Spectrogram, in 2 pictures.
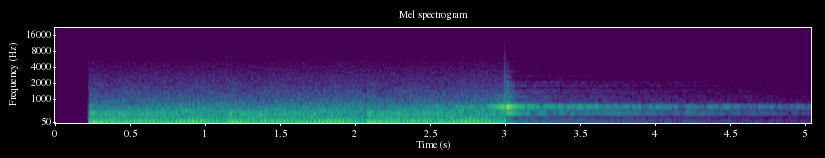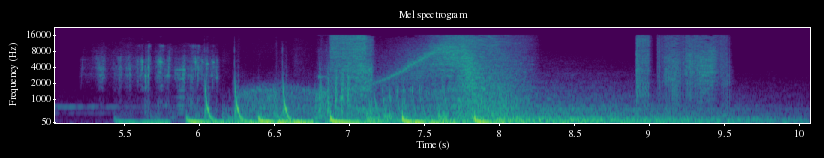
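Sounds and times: pulsing bass beat: 5.9 - 7.8.

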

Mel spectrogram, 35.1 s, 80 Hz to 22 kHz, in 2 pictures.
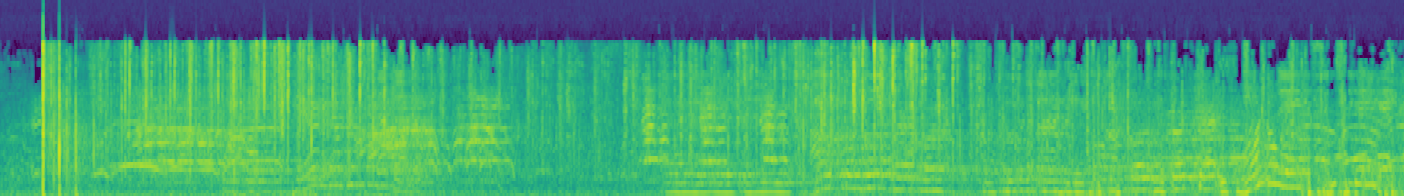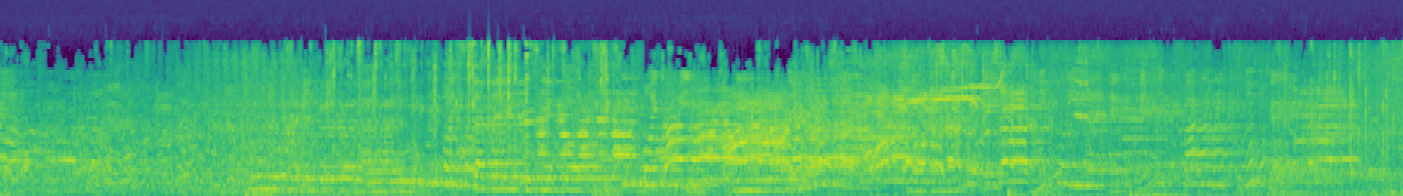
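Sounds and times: voices shouting: 0.6 - 6.8, 20.8 - 32.3, 33.4 - 35.0
starting gun cracks: 0.6 - 14.2
sharp claps and clicks: 0.6 - 14.3, 33.8 - 35.0.

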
